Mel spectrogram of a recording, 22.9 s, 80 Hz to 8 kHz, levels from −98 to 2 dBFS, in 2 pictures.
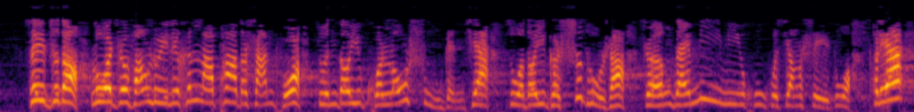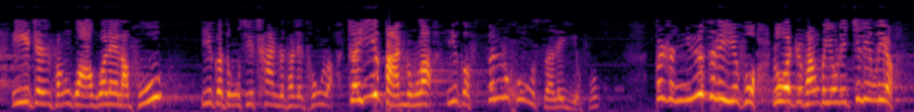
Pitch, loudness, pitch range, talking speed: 315 Hz, -23 LUFS, 275-370 Hz, 230 characters per minute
